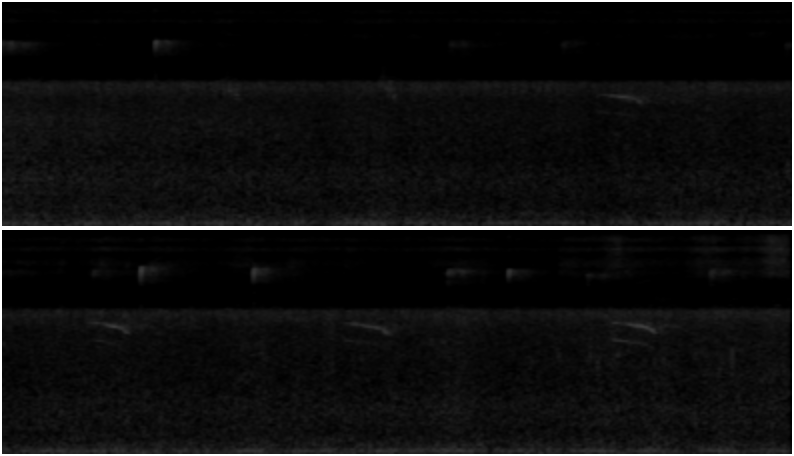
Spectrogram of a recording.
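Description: Faint outdoor ambience: a steady low hum, with a bird repeating a short falling chirp about every two seconds from about halfway through.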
